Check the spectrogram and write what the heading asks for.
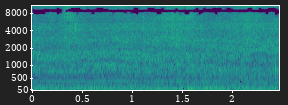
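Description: A sprayer's engine idling nearby, a steady low hum with a constant tone above it.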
